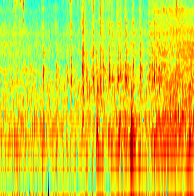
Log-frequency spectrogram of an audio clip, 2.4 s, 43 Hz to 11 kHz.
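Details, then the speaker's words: Mercedes W124: idles but when throttle is pressed it sputters, surges and struggles, revs failing to build cleanly, does this all the time; hesitation and cutting out on throttle, cause unknown. "Do you see how she starts to cut off? Look at this. I'm pressing the throttle. Now she was able to increase the RPMs, but now you can hear the way she struggles."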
